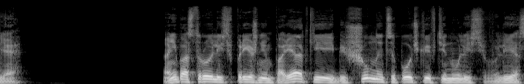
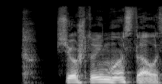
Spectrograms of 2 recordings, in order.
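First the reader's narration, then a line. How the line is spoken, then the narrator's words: Snorting chuckle. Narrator (Russian): хмыкнул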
